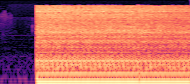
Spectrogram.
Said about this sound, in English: A machine at Junubi Soap Company in Juba foam soap bars out of palm oil and water-based products.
